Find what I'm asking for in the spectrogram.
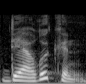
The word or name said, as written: back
